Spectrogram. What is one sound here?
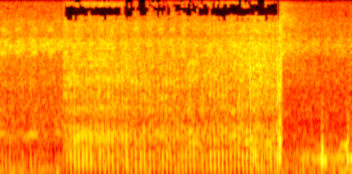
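A motorcycle engine runs and revs loudly.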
